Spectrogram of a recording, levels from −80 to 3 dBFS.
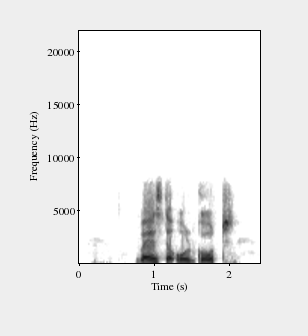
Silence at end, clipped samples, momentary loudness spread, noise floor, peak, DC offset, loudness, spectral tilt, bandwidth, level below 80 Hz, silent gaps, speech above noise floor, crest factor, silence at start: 0.4 s; under 0.1%; 5 LU; -67 dBFS; -2 dBFS; under 0.1%; -14 LUFS; -4 dB/octave; 8 kHz; -58 dBFS; none; 54 dB; 14 dB; 0.8 s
